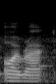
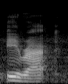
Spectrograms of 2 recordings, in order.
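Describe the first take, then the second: First: "Iraq" as EYE-rack; long "eye" opening on "Iraq"; American Iraq. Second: "Iraq" as ih-RACK; correcting to "Iraq" with a short I; British Iraq. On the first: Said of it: "I know you say Iraq". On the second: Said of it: "like we do in England". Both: Shown as a demonstration.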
